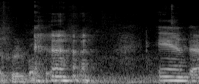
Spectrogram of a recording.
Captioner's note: laughs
